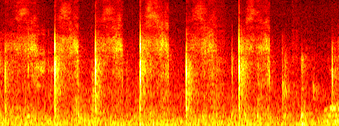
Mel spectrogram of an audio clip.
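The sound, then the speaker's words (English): Drawing circles on a board: several short, scratchy swipes come in an uneven rhythm, and faint rubbing fills the gaps between the sharper strokes. “Okay, so I'm gonna draw some circles.”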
